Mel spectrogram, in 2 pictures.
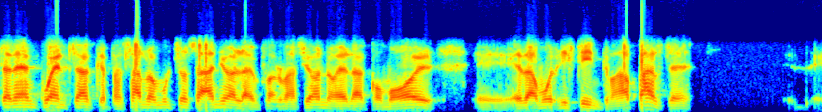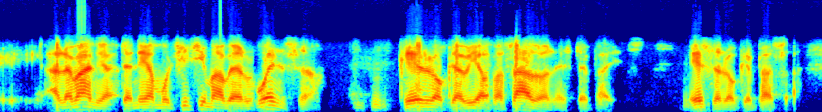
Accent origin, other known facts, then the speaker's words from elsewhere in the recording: Rivera, Buenos Aires Province, Argentina; yo me siento argentino, estoy agradecido toda la vida a la Argentina, a mi pueblo, Rivera, donde hice mi vida y todo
